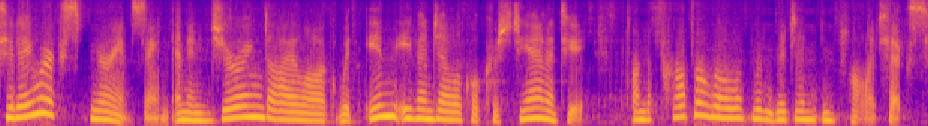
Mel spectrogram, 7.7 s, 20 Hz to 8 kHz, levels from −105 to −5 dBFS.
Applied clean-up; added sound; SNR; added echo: neural separator model SepFormer DNS4.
